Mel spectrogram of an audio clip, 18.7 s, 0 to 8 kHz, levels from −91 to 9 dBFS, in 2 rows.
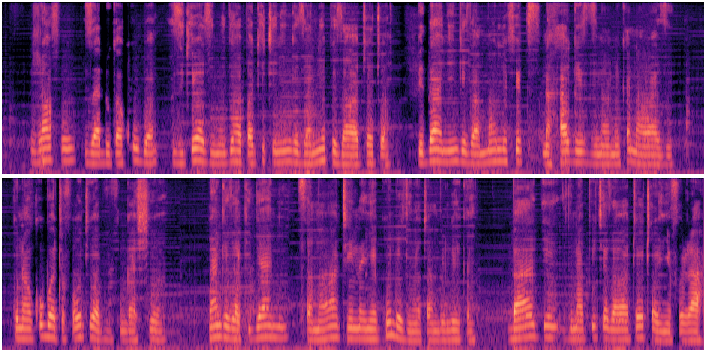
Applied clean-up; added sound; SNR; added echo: neural separator model SepFormer DNS4.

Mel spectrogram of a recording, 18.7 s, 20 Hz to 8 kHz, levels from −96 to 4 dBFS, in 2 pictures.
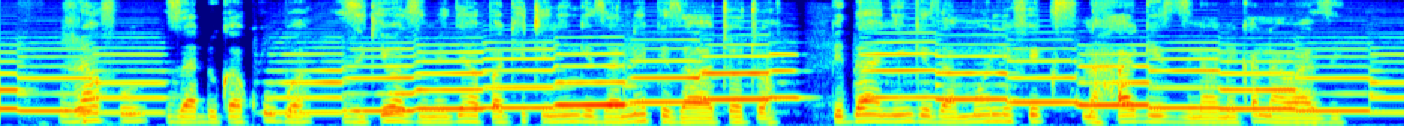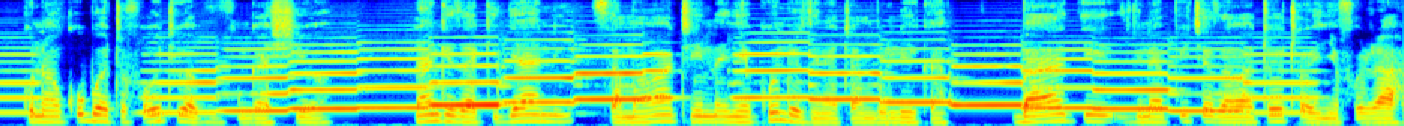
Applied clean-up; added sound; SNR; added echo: none; Wind instrument, woodwind instrument; -4 dB; none.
